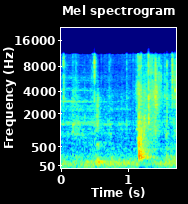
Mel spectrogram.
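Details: Single short crackling pop during a manual chiropractic adjustment at the upper thoracic spine (T2 level): joint cavitation, a gas release, while the patient breathes out.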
